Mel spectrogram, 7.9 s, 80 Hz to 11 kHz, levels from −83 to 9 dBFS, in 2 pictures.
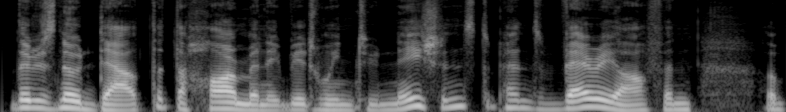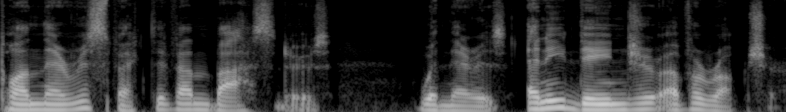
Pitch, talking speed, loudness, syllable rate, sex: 135 Hz, 190 wpm, -20 LUFS, 6.5 syllables/s, male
